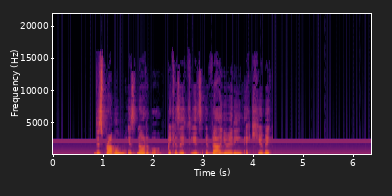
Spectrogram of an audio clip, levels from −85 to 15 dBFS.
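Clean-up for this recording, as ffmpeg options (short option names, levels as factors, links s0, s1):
-af "adeclick=t=4,bandreject=f=422.8:t=h:w=4,bandreject=f=845.6:t=h:w=4,bandreject=f=1268.4:t=h:w=4,bandreject=f=1691.2:t=h:w=4,bandreject=f=2200:w=30"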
